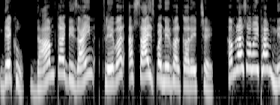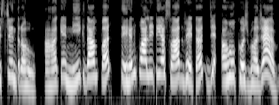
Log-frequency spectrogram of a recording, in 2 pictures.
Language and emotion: Maithili, happy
